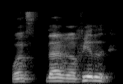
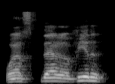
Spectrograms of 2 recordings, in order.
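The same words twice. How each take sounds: Both takes have the same delivery.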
